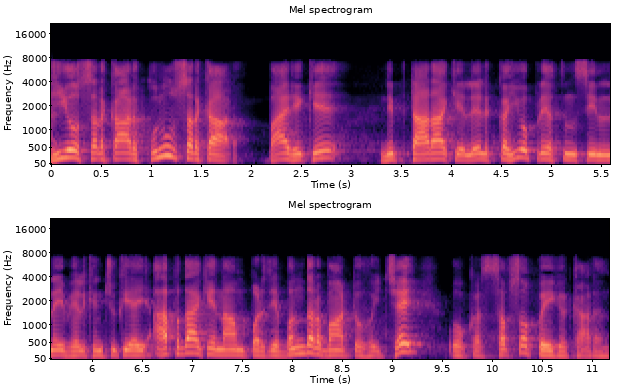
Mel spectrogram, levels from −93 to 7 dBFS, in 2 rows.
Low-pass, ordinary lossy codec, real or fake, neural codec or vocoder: 7.2 kHz; none; fake; codec, 24 kHz, 1.2 kbps, DualCodec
